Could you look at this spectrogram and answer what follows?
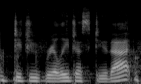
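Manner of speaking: very calm, dead-serious voice. Retelling what was said after being hit hard: retelling in a very calm voice. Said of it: "I said dead seriously in, like, a very calm voice".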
